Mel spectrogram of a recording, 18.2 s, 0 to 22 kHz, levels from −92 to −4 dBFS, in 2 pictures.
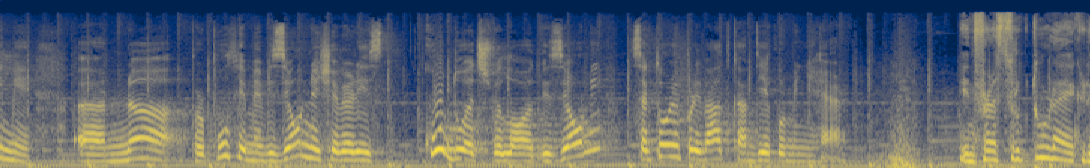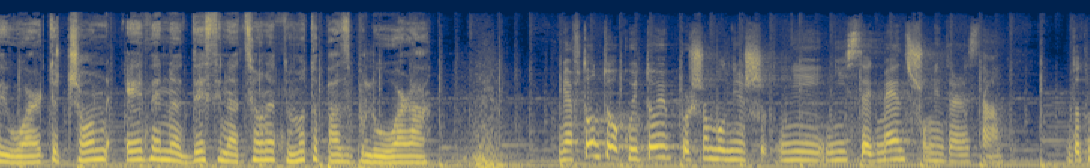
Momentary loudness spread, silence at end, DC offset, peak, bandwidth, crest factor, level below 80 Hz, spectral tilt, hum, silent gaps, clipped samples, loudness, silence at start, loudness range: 11 LU; 0 s; under 0.1%; -4 dBFS; 16 kHz; 12 dB; -32 dBFS; -5.5 dB/octave; none; none; under 0.1%; -17 LUFS; 0 s; 3 LU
